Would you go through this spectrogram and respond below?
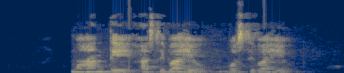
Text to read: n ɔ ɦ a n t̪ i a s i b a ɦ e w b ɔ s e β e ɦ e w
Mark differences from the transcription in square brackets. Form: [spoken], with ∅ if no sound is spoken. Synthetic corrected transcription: [m] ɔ ɦ a n t̪ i a s i b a ɦ e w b ɔ s [i] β [a] ɦ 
